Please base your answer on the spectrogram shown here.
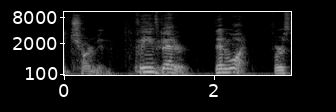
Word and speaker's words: Charmin: Spelled with CH, not SH, so it should be Charmin.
